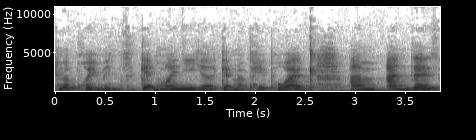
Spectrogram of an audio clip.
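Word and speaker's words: NIE: It's called the NIA, that's how they say it. And it's basically a national insurance number, and it's spelled with N.I.E.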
